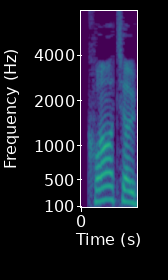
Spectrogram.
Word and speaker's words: quarto: di x verso y pronounced quatto di x verso y one quarter from x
